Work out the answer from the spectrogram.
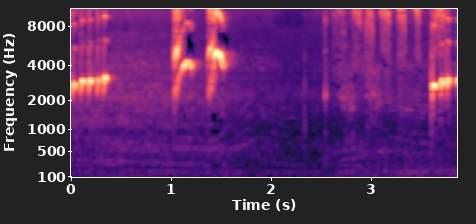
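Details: Greater green leafbird lure song: a quick rattle of clipped whistled notes, two loud upward-swooping whistles, then near silence before a final short burst.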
